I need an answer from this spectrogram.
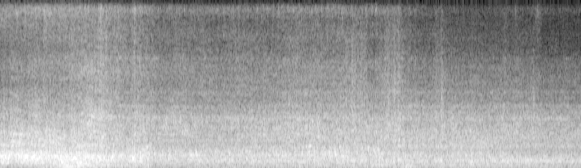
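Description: Express train passing at speed: a loud rush of coaches and wheels on the rails, with a clickety-clack over the rail joints. Between one and two seconds in it drops to a quieter, more distant train rumble with a low steady hum underneath.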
